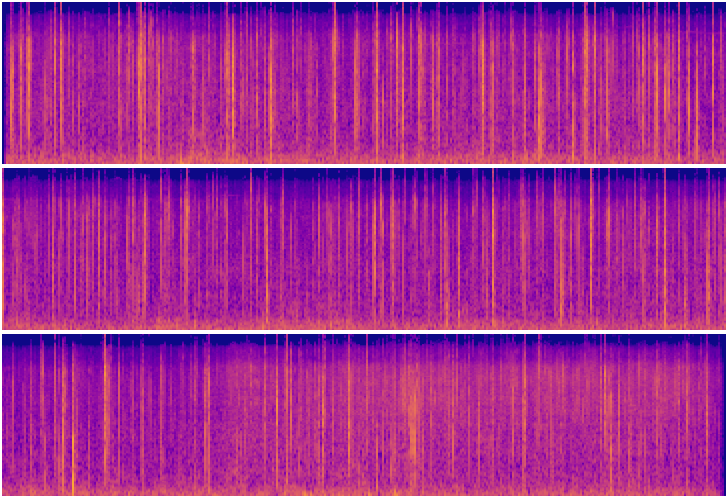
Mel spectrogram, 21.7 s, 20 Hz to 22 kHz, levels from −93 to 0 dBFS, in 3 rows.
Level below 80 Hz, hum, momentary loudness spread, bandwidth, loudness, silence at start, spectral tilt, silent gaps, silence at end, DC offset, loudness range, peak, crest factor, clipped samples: -44 dBFS; none; 13 LU; over 20 kHz; -24 LUFS; 0 s; -0.5 dB/octave; none; 0.05 s; under 0.1%; 5 LU; 0 dBFS; 26 dB; under 0.1%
